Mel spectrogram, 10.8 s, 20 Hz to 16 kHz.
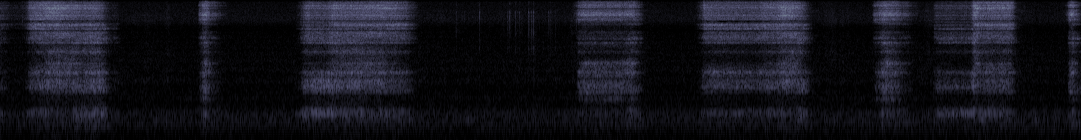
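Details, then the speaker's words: Stuart Double 10V model steam engine, crankshaft turned on compressed air. Hissing puffs: one valve admits and exhausts cleanly with a chop, the other wheezes at both ends of the stroke. The customer had reported knocking after using machine oil. "if you listen carefully to the noise at the engines making you will hear that one of the valves admits and exhausts nice and cleanly with a bit of a chop and the other one just weees at both ends of the stroke"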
